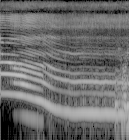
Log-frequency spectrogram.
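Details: Calico cat acting mean: a long, tonal, moaning meow that falls in pitch over the first second, then holds a low, steady drawn-out note, with a brief lower overlapping tone early on.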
